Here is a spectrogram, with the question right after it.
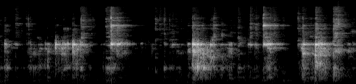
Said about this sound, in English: It's really awkward to stir.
